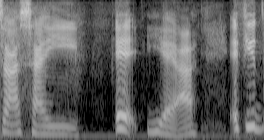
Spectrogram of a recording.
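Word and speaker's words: açaí: I don't know how to pronounce the word akai. Oh, I mean, hey, that sounds fun. Akai. Anyways, I think it's asai.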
